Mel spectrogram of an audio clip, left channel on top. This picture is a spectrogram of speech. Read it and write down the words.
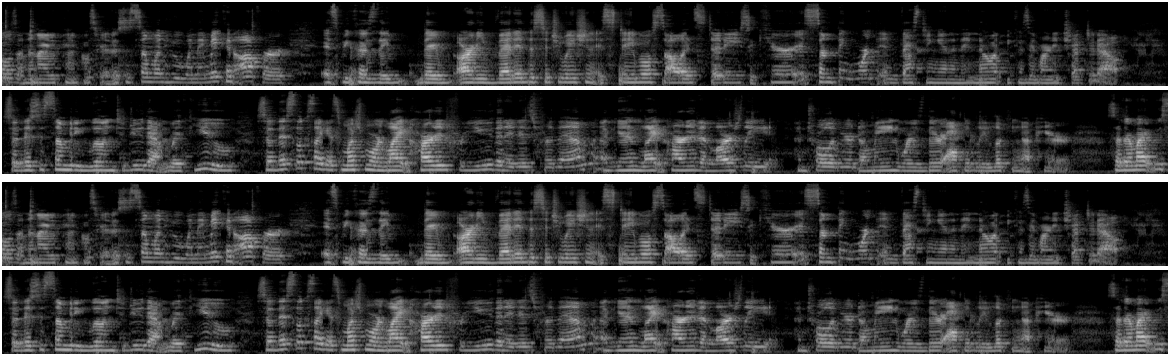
and the Knight of Pentacles here. This is someone who, when they make an offer, it's because they've already vetted the situation. It's stable, solid, steady, secure. It's something worth investing in, and they know it because they've already checked it out. So this is somebody willing to do that with you. So this looks like it's much more lighthearted for you than it is for them. Again, lighthearted and largely control of your domain, whereas they're actively looking up here. So there might be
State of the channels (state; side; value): identical; both; correlation 1.00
